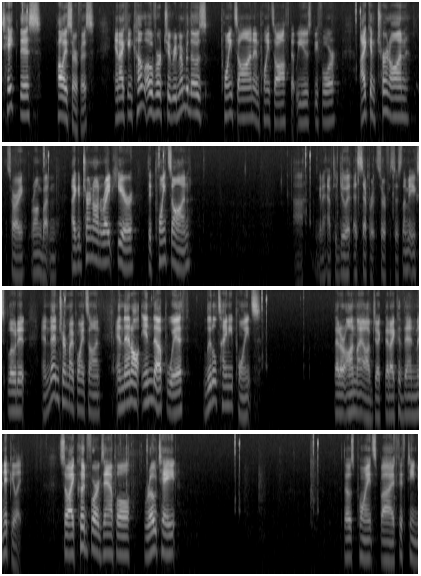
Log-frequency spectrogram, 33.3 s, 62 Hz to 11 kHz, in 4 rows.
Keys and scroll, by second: 8.3 Escape, 13.4 Escape, 16.1 Return, 27.3 Return, 32.3 5, 33.2 Return.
